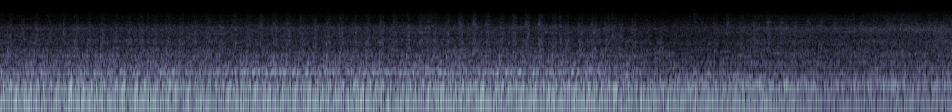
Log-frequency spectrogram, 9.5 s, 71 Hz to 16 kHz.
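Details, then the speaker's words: 1980 Chevrolet Scottsdale 350 V8 pickup parked 26 years, recorded from the rear at the mufflers: steady even low rumble, smooth regular pulse, no knocks or misses; charging, good oil pressure. Finding: normal idle. "But yeah, this truck is sounding super good. That's a good running 350 right there."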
